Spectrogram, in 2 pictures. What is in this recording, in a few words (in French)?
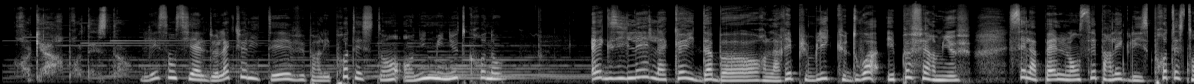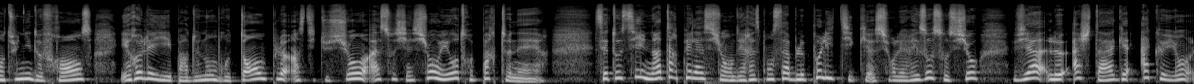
Spot radio; Regards protestants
